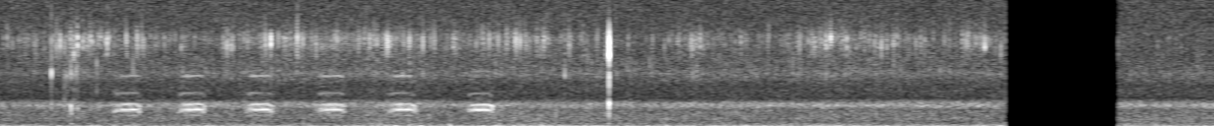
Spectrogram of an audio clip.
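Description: A bird calling six times in a quick, even series of short pitched notes, over a steady noise haze in the storm. A single sharp tick follows, and the sound cuts out completely for under a second near the end.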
